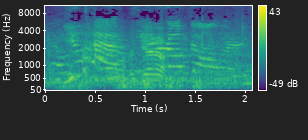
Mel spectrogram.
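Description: Children's voices shouting and calling out, with high-pitched cries loudest in the first second and a half.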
